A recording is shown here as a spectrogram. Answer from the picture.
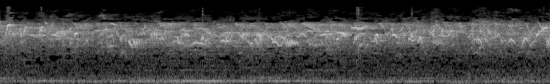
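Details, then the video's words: White-eye flock of dakun and montanus types in ngriwik chorus; tightly overlapping high, sweet chirps and trills, busy and continuous throughout. "PLECI DAKUN NGRIWIK BERJAMAAH"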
